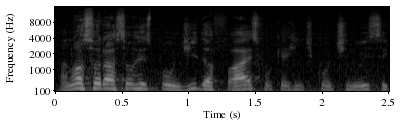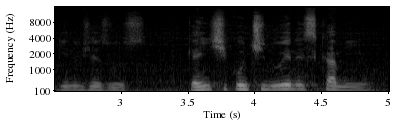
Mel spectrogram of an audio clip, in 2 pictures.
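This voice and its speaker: A man's voice: a little high, fast talker, darkish tone, slight background noise. A young man preaching a casual, conversational sermon into a microphone, slangy and acting out the voices he quotes.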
